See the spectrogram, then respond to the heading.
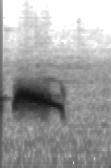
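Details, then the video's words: Spotted dove kept as a decoy. A single long buzzy coo lasts about half a second, steady at first and then sliding lower at the end, in quiet surroundings. "Chim Cu Mồi, cu gay kich boi nhanh noi"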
